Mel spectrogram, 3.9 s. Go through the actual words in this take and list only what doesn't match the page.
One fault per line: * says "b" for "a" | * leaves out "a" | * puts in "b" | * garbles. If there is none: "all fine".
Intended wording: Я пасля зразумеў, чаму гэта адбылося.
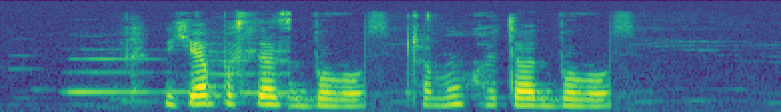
* says "адбылося" for "зразумеў"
